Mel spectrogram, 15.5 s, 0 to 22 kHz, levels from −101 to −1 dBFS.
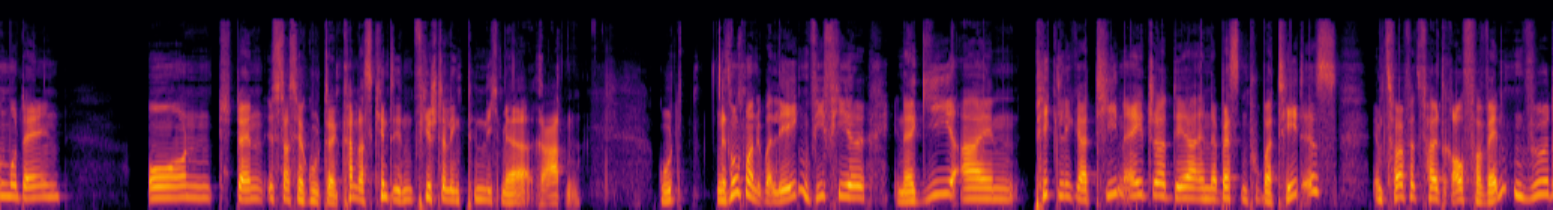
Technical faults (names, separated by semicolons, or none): periodic USB or driver dropouts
